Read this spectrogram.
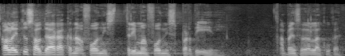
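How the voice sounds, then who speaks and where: A male pastor preaching a sermon from Indonesia, asking rhetorical questions and swinging between quiet asides and loud emphatic bursts. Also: fairly low pitch, expressive, fast. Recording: reverberant church hall.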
